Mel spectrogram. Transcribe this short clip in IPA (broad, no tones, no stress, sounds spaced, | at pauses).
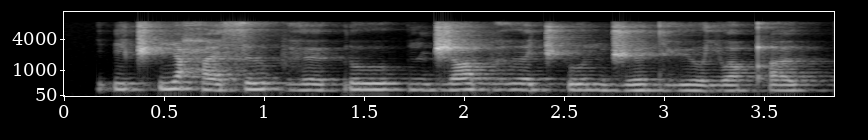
ʔ i t͡ʃʼ i ħ æ s ɯ bʱ ø | ɾ u | n d͡ʒ ɑ bʱ ɯ ə̯ t͡ʃʼ u n d͡ʒ ø dʱ y ʊ̯ j o qʼ ɯ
